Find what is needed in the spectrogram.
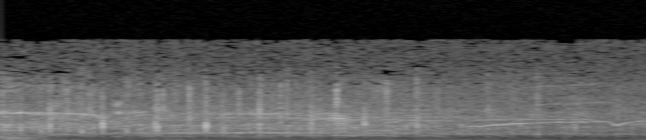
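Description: Festival concert crowd between songs: scattered shouts, claps and a long whistle near the end over a general murmur, slowly dying down.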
